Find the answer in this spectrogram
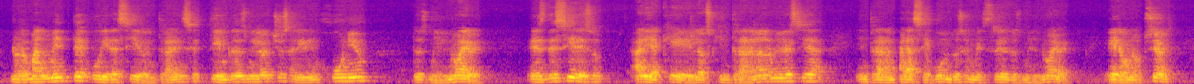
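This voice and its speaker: Amid noticeable background noise, a man speaks at a fairly quick pace with a medium pitch and ordinary pitch variation. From Colombia, Cartago, Valle del Cauca (coffee region). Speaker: theatre director and playwright. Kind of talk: interview.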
